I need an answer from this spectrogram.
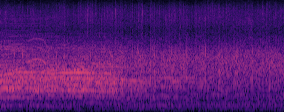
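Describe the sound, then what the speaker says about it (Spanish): A church audience applauds and cheers during a sermon, a broad wash of clapping that swells and then eases slightly, heard from within the hall. "Todos tenían que haber aplaudido y gritado."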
